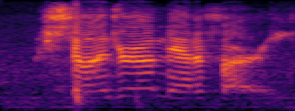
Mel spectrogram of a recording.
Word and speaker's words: Chandra Madafferi: Chandra Madafferi.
